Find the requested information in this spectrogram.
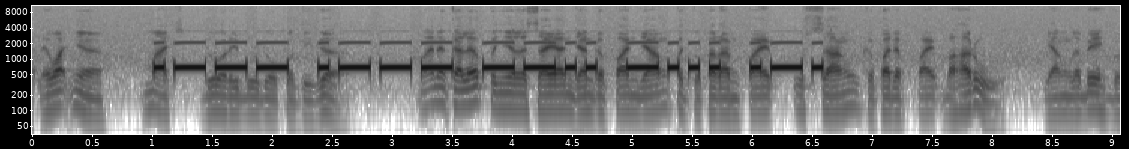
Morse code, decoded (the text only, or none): JJZBR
